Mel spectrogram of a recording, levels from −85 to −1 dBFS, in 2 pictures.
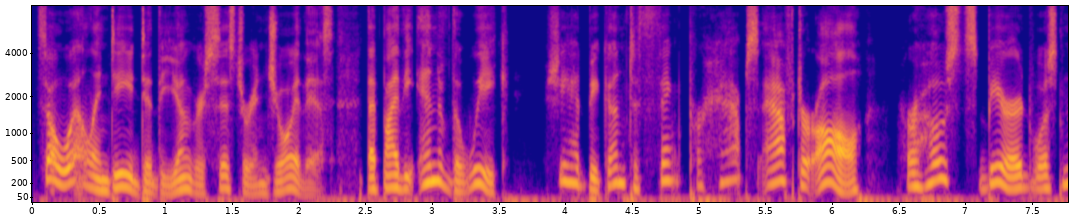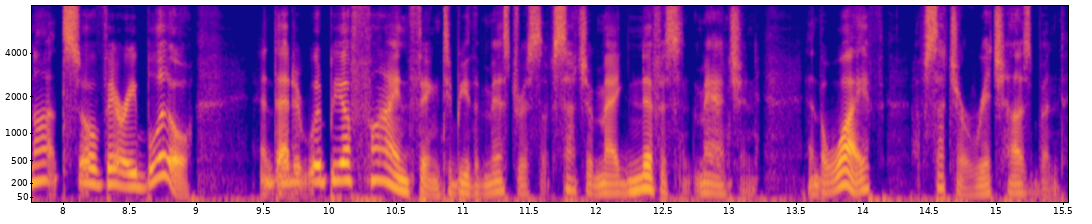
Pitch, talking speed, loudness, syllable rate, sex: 140 Hz, 220 wpm, -21 LUFS, 5.2 syllables/s, male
